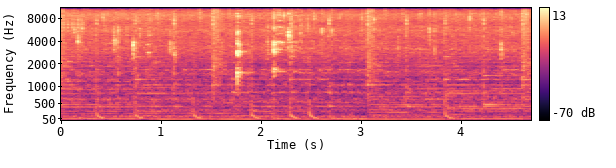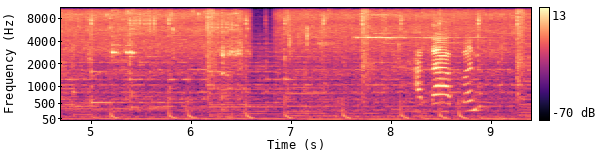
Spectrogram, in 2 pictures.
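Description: Ginger-garlic paste goes into chicken frying in a pan over medium heat, giving a continuous dense sizzle with scattered crackles and ticks, close and fairly loud, with a brief faint voice near the end.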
